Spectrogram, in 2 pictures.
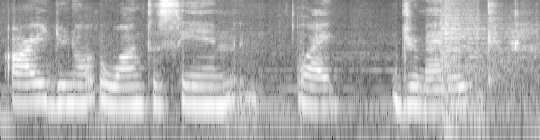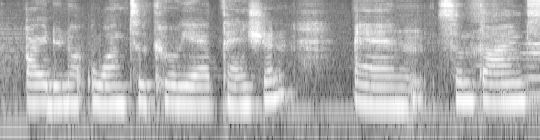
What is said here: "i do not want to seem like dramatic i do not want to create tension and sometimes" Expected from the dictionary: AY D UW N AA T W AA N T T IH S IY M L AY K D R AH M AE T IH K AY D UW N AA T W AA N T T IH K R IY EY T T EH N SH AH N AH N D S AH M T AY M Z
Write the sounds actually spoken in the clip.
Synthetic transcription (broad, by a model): AY D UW N AA T W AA N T T IH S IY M L AY K D R AH M AE T IH K AY D UW N AA T W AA N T T IH K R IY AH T T EH N SH AH N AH N S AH M T AY M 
